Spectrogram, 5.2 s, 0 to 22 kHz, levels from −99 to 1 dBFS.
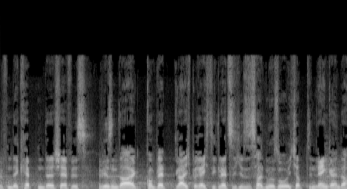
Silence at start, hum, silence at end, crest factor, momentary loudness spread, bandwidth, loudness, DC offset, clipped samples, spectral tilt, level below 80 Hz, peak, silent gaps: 0 s; none; 0 s; 20 dB; 6 LU; 15.5 kHz; -24 LUFS; under 0.1%; under 0.1%; -4.5 dB/octave; -68 dBFS; -4 dBFS; none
